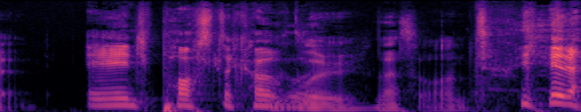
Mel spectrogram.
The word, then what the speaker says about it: Ange Postecoglou: Ange Postecoglou.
